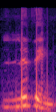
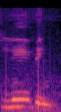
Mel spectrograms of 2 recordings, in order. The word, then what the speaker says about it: living: of improvement is required like for example I'm living not leaving okay I'm living in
